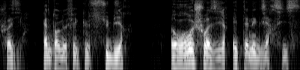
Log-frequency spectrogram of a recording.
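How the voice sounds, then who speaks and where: A man with a strong Marseille accent speaks at a very slow pace in a fairly low pitch with ordinary pitch variation, on a very clean recording with a silent background and a dry, close sound with no echo. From France, Marseille northern districts. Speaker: coach and university professor. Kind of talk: interview. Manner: hesitant, many fillers.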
